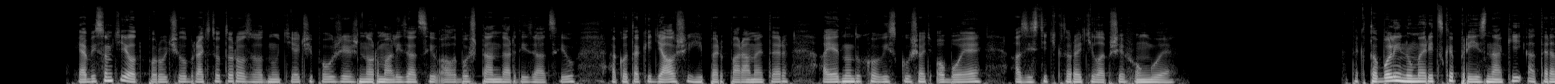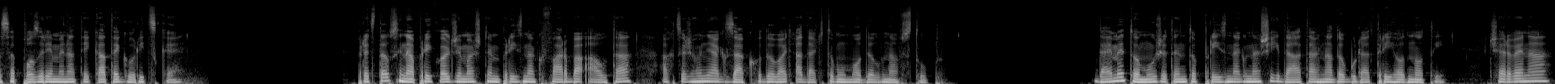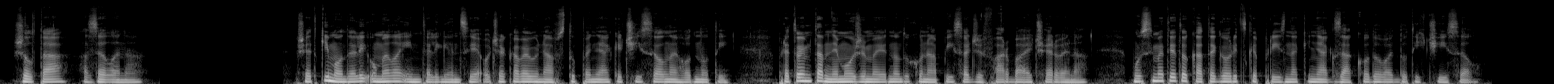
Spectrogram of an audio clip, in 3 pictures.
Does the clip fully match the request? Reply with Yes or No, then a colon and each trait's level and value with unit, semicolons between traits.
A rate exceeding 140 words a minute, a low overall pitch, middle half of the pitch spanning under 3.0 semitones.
No: average, 135 wpm; low, 120 Hz; narrow, 2.4 semitones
